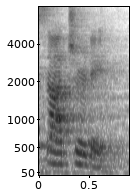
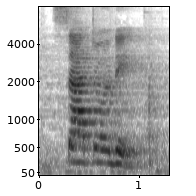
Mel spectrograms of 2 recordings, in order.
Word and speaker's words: Saturday: them pronouncing saturday as saturday okay so first of all t u is not making sound of cho here right it has to be pronounced as sat sat or d saturday in other word on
